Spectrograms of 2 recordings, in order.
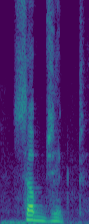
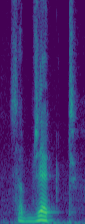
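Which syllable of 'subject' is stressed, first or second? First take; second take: first; second. First: The stress is on the first syllable. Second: The stress is on the second syllable. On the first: It is used as a noun. "when it is noun, ... the stress is on the initial syllable" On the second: It is used as a verb. "Then the stress will go to the final syllable"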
